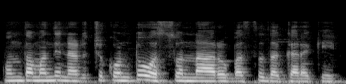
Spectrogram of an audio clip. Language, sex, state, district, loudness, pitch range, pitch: Telugu, male, Andhra Pradesh, Sri Satya Sai, -15 LUFS, 145-180 Hz, 165 Hz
